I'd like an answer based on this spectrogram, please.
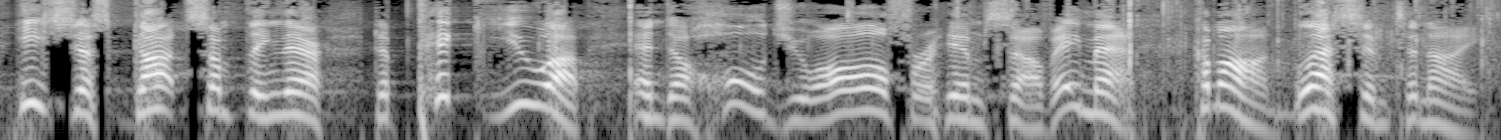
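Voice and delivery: loud, rising preacher's exhortation; impassioned sermon voice, pressing hard; full-force preaching. Acted. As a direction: preach it out, lifting the room.

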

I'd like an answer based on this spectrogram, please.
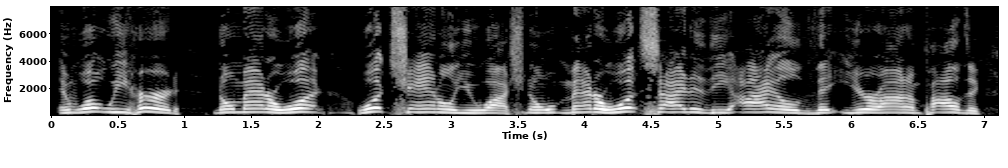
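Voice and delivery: ordinary talk, nothing marked

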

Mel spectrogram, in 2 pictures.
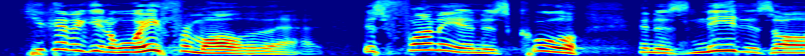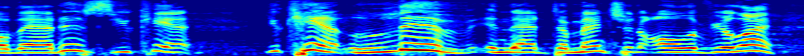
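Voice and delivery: ordinary delivery

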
